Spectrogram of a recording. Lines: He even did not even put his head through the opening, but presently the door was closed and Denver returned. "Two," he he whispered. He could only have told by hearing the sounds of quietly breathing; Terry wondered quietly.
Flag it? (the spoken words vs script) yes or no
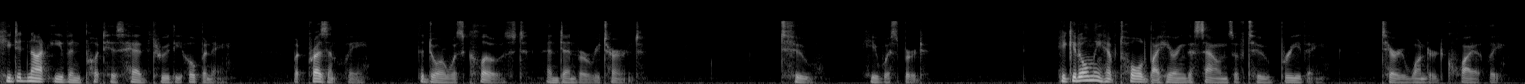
yes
